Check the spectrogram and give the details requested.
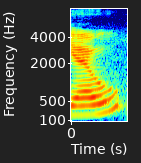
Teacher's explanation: या वाव ज़बर यौ वाव साकिन से पहले ज़बर हरफ लीन है, नरमी से पढ़ेंगे। यौ यौ नहीं पढ़ना, ये मजहूल गलती है।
